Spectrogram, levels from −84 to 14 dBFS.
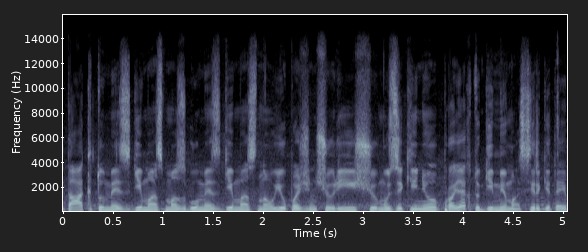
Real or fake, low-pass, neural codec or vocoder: real; 14.4 kHz; none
